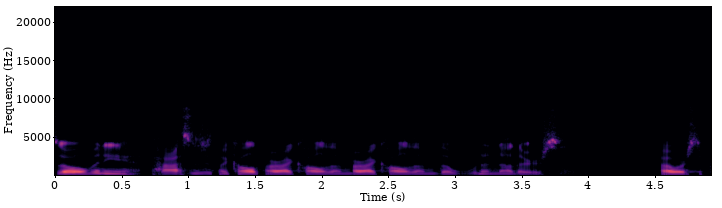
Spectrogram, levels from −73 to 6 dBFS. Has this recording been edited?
yes; 4 cuts; at 1.2 s, 1.5 s, 2.2 s, 3.2 s

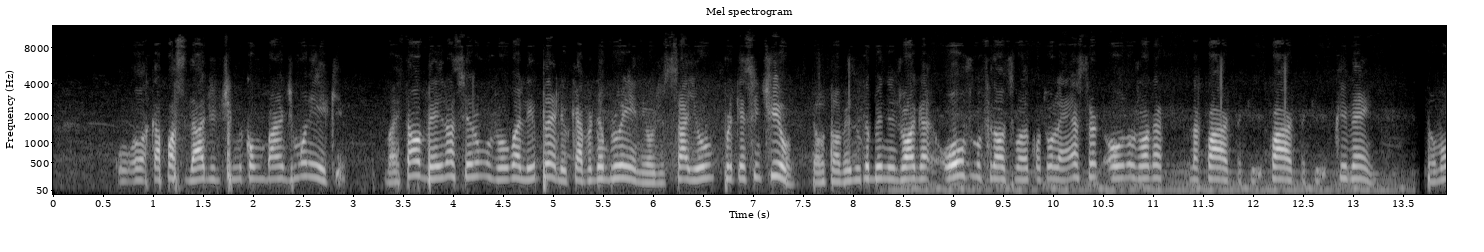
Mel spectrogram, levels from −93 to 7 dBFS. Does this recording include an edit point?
yes; 6 cuts; at 0.9 s, 1.7 s, 7.5 s, 8.1 s, 11.4 s, 12.1 s

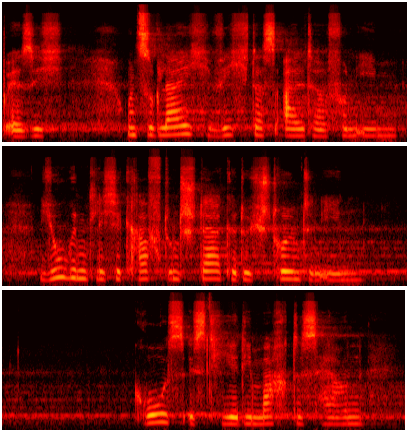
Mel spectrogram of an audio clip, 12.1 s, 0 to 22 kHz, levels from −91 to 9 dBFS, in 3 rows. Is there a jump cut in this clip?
no; 0 cuts

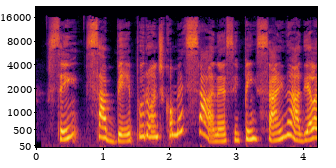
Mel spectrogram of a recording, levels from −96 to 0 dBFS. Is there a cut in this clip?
no; 0 cuts

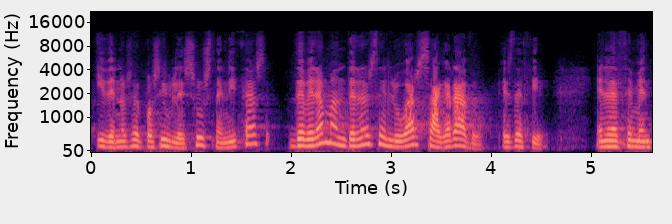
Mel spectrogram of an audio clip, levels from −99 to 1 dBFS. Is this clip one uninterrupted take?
yes; 0 cuts

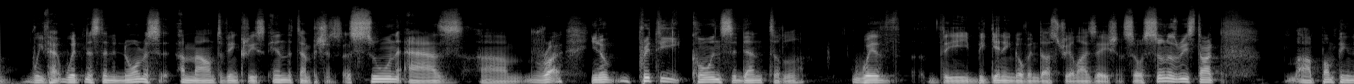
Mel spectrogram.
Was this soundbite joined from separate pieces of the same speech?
no; 0 cuts

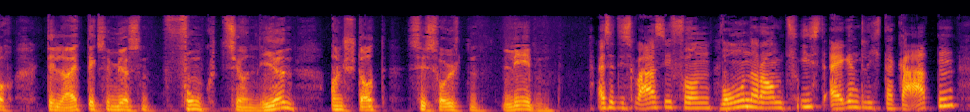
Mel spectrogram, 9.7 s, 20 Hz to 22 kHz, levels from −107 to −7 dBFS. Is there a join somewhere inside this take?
yes; 4 cuts; at 1.0 s, 6.3 s, 7.2 s, 8.0 s

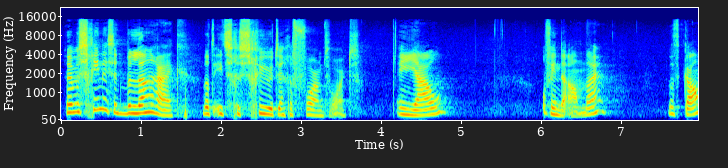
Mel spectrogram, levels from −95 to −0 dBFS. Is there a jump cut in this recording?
no; 0 cuts

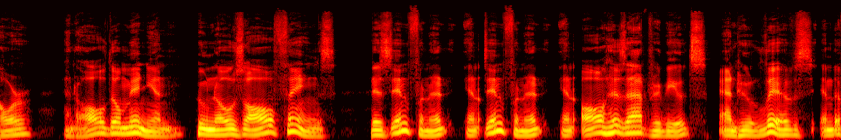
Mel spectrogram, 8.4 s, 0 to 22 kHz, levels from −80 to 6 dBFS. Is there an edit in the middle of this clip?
yes; 4 cuts; at 1.9 s, 3.7 s, 4.8 s, 7.1 s

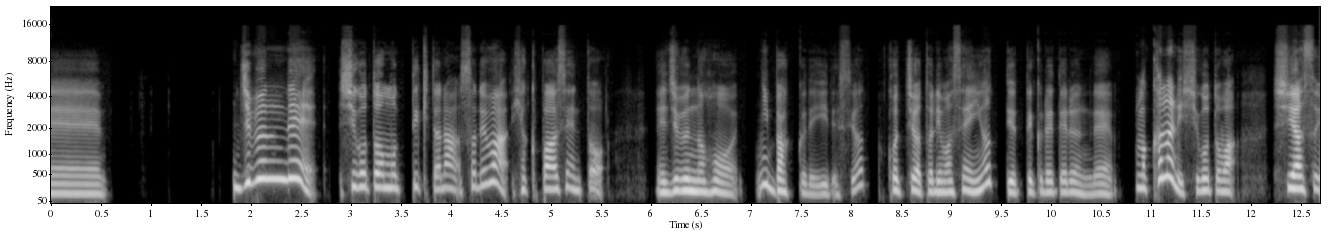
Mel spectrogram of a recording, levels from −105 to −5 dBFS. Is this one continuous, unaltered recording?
no; 2 cuts; at 7.0 s, 10.7 s

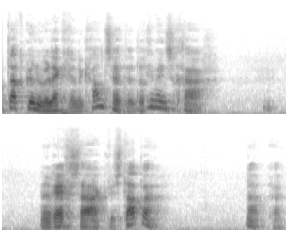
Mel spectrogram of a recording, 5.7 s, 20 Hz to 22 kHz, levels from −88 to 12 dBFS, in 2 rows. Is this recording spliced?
yes; 2 cuts; at 1.4 s, 3.9 s

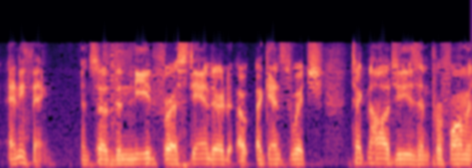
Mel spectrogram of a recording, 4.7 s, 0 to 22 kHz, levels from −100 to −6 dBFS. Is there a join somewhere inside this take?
no; 0 cuts

